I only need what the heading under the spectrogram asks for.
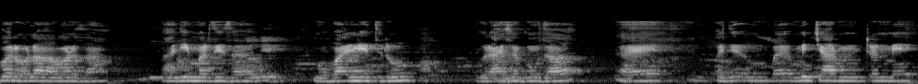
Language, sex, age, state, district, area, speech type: Sindhi, male, 60+, Delhi, South Delhi, urban, spontaneous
